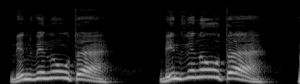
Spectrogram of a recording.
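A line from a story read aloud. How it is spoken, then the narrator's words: Distant shouting. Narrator (Russian): закричали с опушки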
